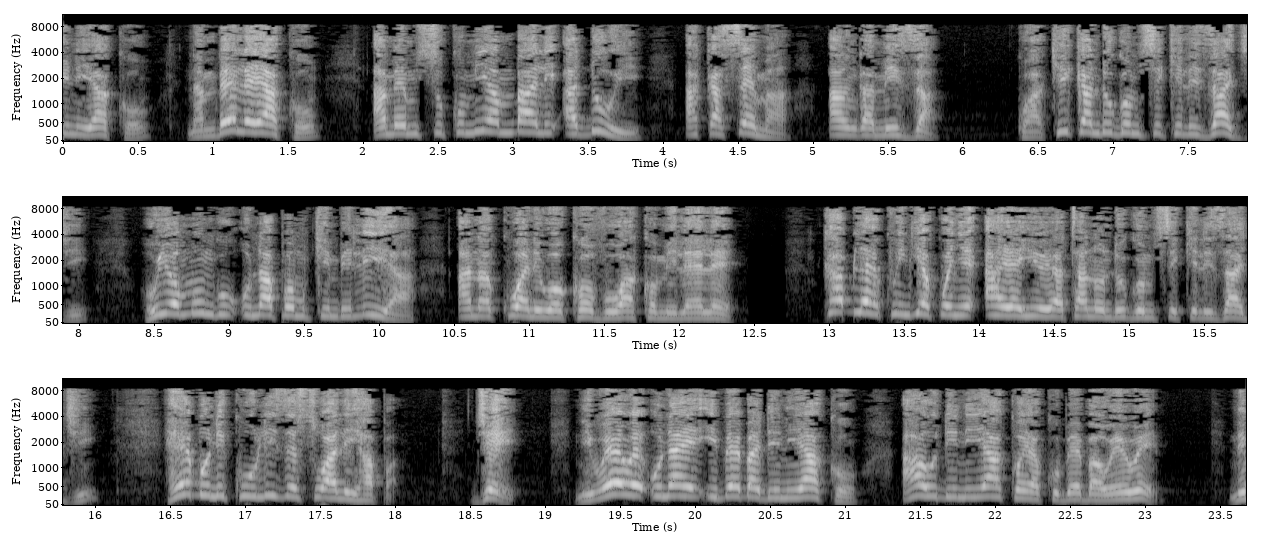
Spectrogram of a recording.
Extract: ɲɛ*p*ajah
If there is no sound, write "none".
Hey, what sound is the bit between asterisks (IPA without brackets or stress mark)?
ʔ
